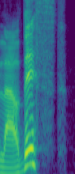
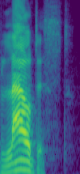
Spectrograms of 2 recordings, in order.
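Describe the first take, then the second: First: The second vowel is strong and full. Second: The second vowel is weak and reduced. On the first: The speaker calls it wrong. "which is too strong" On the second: The speaker calls it right. "instead of"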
